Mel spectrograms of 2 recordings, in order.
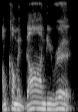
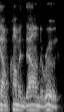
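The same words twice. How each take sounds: First: Higher Bermudian accent, "down" as "dahn". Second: Said in the usual way. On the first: Shown as a demonstration. Contrasting local speech with standard, strong Bermudian accent. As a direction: say "road" as "reed", Bermudian style. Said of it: "a lot of people here, they talk". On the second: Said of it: "They don't say".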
